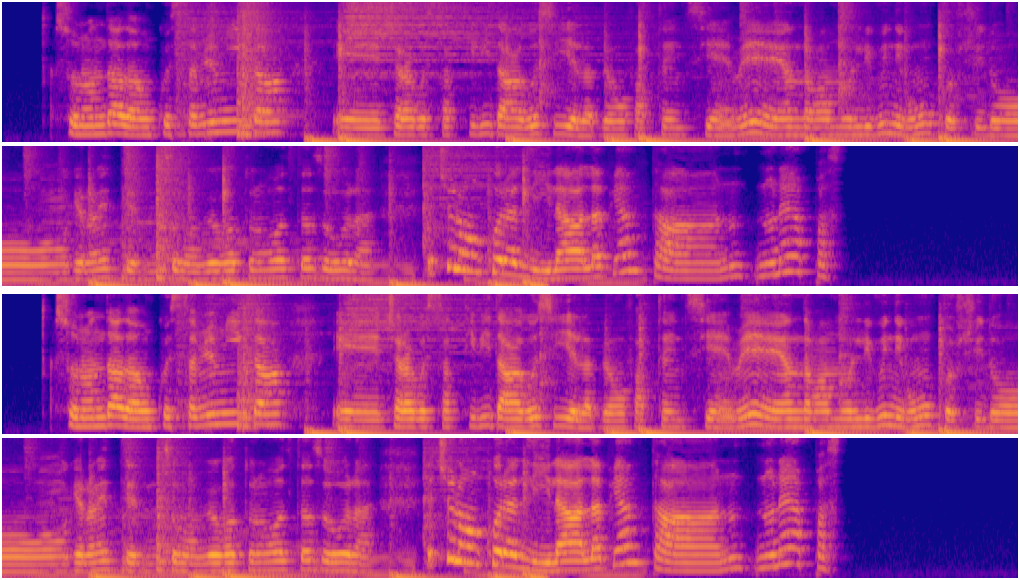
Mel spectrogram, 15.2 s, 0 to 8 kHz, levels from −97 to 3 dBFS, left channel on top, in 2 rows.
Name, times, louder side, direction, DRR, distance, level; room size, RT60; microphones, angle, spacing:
voice 1, 0.4-13.9, right 3 dB, 30° right, 0.4 m, -27 dB
sound 1, 1.3-11.7, equal, 50° left, 1.5 m, -34 dB
sound 2, 5.3-10.8 11.1-12.5, right 1 dB, 25° left, 1.4 m, -45 dB
4.0 x 2.4 x 3.6 m
head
